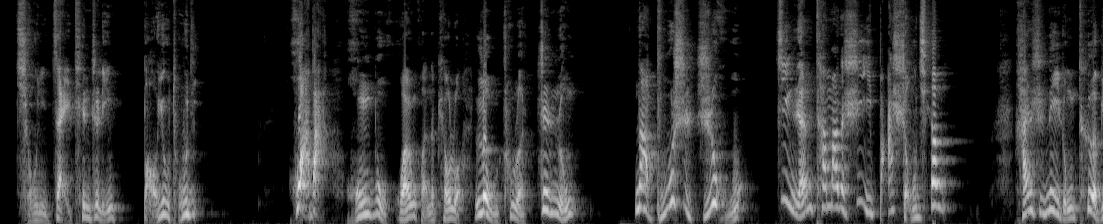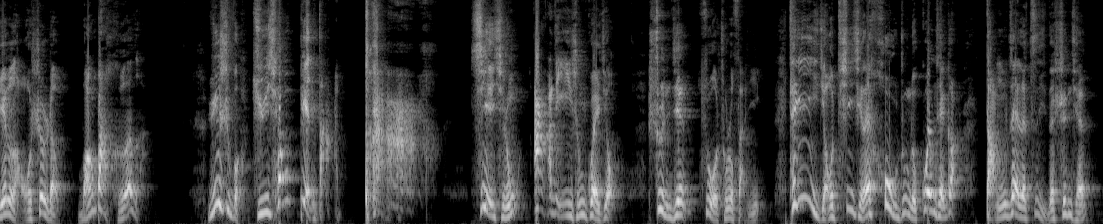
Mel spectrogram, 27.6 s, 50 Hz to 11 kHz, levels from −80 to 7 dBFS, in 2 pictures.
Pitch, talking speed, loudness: 285 Hz, 210 characters per minute, -15 LUFS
